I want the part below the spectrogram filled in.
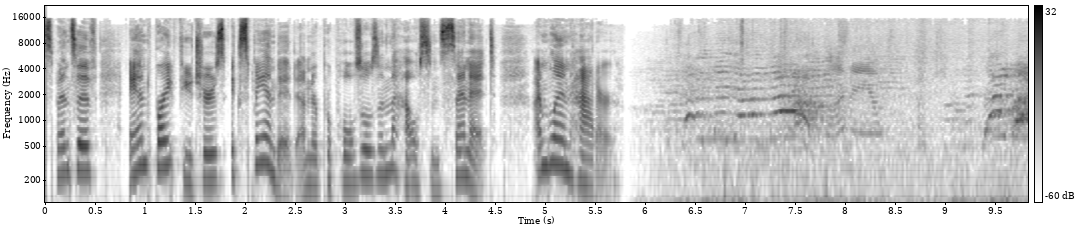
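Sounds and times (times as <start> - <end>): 
speech: 0.0 - 5.8
kids shouting and calling on playground equipment: 5.9 - 8.3, 8.9 - 9.8.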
